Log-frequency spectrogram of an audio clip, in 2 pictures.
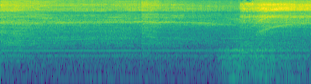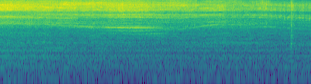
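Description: Electric woodworking power tool motor running with a steady high whine. About five seconds in the sound jumps louder and hissier, and the whine climbs, then slowly sags before rising again.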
